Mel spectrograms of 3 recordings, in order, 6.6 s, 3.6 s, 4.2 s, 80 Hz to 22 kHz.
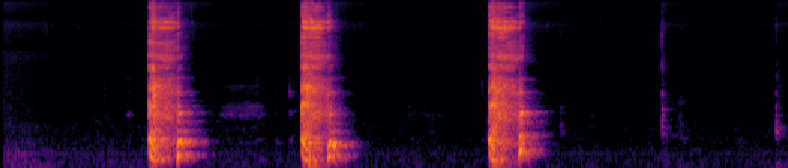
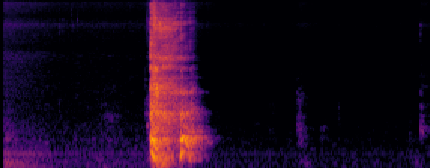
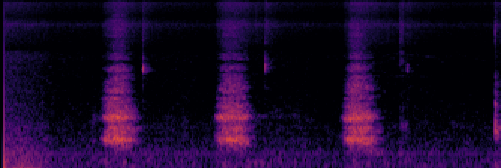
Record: {
  "three_cough_length": "6.6 s",
  "three_cough_amplitude": 32767,
  "three_cough_signal_mean_std_ratio": 0.3,
  "cough_length": "3.6 s",
  "cough_amplitude": 32767,
  "cough_signal_mean_std_ratio": 0.24,
  "exhalation_length": "4.2 s",
  "exhalation_amplitude": 4911,
  "exhalation_signal_mean_std_ratio": 0.46,
  "survey_phase": "beta (2021-08-13 to 2022-03-07)",
  "age": "45-64",
  "gender": "Female",
  "wearing_mask": "No",
  "symptom_none": true,
  "smoker_status": "Never smoked",
  "respiratory_condition_asthma": false,
  "respiratory_condition_other": false,
  "recruitment_source": "REACT",
  "submission_delay": "2 days",
  "covid_test_result": "Negative",
  "covid_test_method": "RT-qPCR"
}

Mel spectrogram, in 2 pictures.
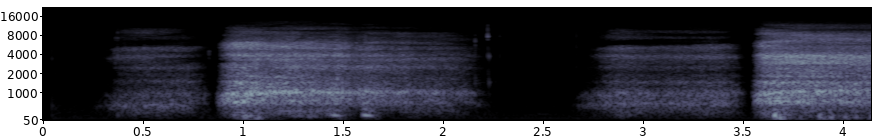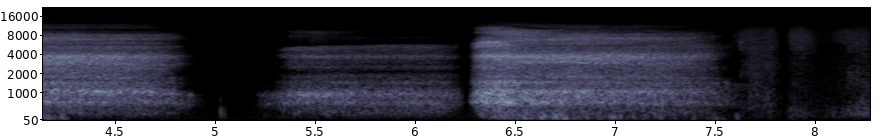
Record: {
  "exhalation_length": "8.3 s",
  "exhalation_amplitude": 18939,
  "exhalation_signal_mean_std_ratio": 0.63,
  "survey_phase": "beta (2021-08-13 to 2022-03-07)",
  "age": "18-44",
  "gender": "Female",
  "wearing_mask": "No",
  "symptom_cough_any": true,
  "symptom_runny_or_blocked_nose": true,
  "symptom_shortness_of_breath": true,
  "symptom_sore_throat": true,
  "symptom_fatigue": true,
  "symptom_fever_high_temperature": true,
  "symptom_headache": true,
  "smoker_status": "Never smoked",
  "respiratory_condition_asthma": true,
  "respiratory_condition_other": false,
  "recruitment_source": "Test and Trace",
  "submission_delay": "2 days",
  "covid_test_result": "Positive",
  "covid_test_method": "LFT"
}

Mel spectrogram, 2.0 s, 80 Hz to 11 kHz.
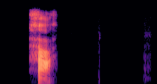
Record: {
  "exhalation_length": "2.0 s",
  "exhalation_amplitude": 27632,
  "exhalation_signal_mean_std_ratio": 0.2,
  "survey_phase": "beta (2021-08-13 to 2022-03-07)",
  "age": "18-44",
  "gender": "Male",
  "wearing_mask": "No",
  "symptom_cough_any": true,
  "symptom_new_continuous_cough": true,
  "symptom_runny_or_blocked_nose": true,
  "symptom_shortness_of_breath": true,
  "symptom_sore_throat": true,
  "symptom_other": true,
  "smoker_status": "Never smoked",
  "respiratory_condition_asthma": true,
  "respiratory_condition_other": false,
  "recruitment_source": "Test and Trace",
  "submission_delay": "2 days",
  "covid_test_result": "Positive",
  "covid_test_method": "LFT"
}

